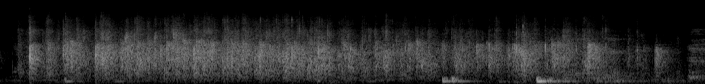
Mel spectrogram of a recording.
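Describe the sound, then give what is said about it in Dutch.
An audience breaks into sustained, warm applause for three panel guests being introduced, including China expert Jonathan Holslag, a dense wash of many hands clapping at steady loudness for several seconds before tapering off at the end. “Ehm, ik kondig ze allereerst even alle drie aan en dan geeft u ze gewoon een hartelijk applaus.”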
